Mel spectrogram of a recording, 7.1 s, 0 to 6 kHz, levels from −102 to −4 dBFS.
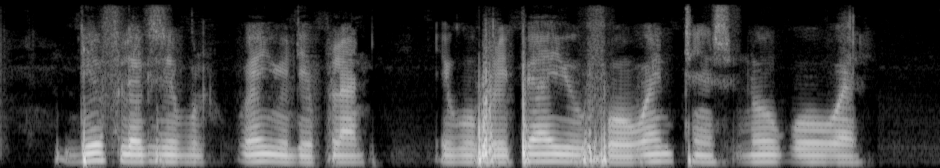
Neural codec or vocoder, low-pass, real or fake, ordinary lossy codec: none; 5.4 kHz; real; AAC, 32 kbps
